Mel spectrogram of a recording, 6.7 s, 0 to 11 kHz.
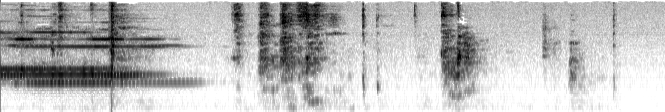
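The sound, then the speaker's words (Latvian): A loud electric bell rings steadily for about two seconds in a parliament, calling deputies to vote on a proposal, then stops. Scattered bursts of rustling, knocks and muffled room noise follow. “Lūdzu zvanu, balsosim par 200.”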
